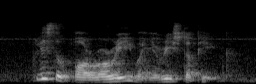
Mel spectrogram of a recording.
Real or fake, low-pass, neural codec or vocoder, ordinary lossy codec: fake; 7.2 kHz; vocoder, 22.05 kHz, 80 mel bands, WaveNeXt; MP3, 64 kbps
